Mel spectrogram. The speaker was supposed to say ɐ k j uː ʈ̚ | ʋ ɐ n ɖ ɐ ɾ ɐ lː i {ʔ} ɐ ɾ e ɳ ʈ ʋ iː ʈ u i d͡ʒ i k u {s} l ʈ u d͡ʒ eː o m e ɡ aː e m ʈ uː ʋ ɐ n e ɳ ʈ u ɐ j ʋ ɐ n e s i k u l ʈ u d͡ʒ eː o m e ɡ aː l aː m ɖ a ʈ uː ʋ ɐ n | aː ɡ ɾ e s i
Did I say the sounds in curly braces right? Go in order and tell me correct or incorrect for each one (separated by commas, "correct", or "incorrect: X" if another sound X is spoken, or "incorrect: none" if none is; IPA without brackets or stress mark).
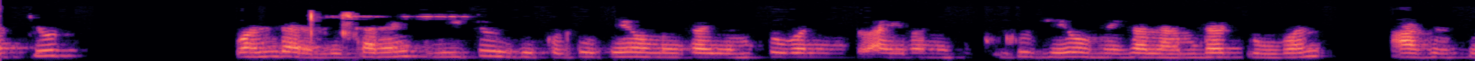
incorrect: k, incorrect: none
